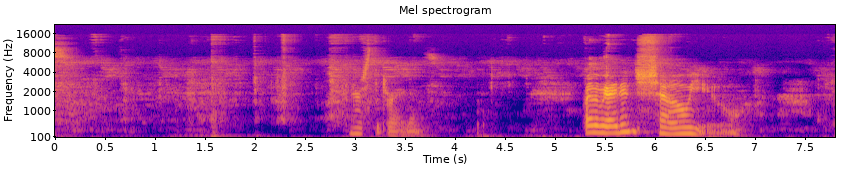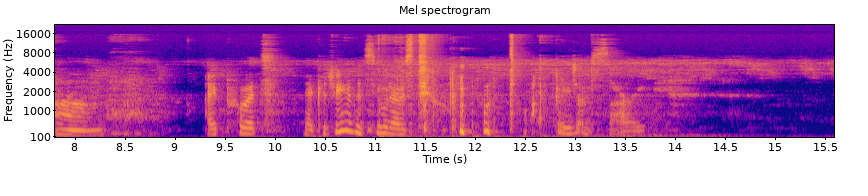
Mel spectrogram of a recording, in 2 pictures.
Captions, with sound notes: there's the dragons by the way i didn't show you, i put-- yeah could you even see what i was doing (laughs) on the other page, i'm sorry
